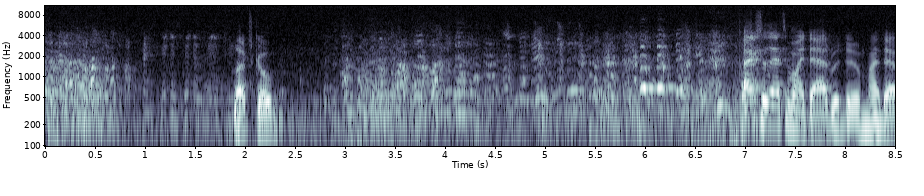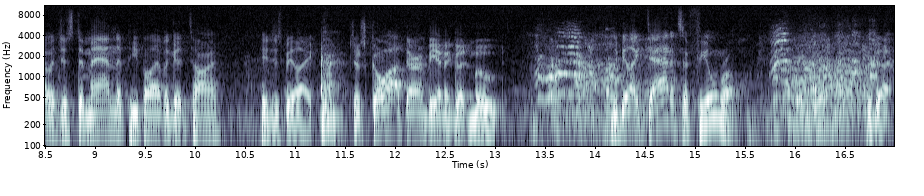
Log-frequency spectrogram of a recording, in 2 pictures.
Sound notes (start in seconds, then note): 2.8 audience laughs; 11.2 clears throat; 15.7 audience laughs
